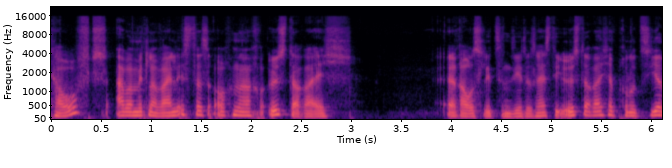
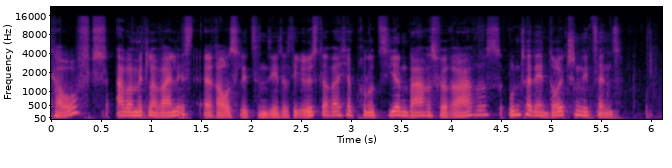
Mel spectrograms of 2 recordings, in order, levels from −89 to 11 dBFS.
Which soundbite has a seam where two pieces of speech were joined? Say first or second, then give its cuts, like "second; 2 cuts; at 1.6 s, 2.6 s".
second; 2 cuts; at 1.4 s, 2.4 s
